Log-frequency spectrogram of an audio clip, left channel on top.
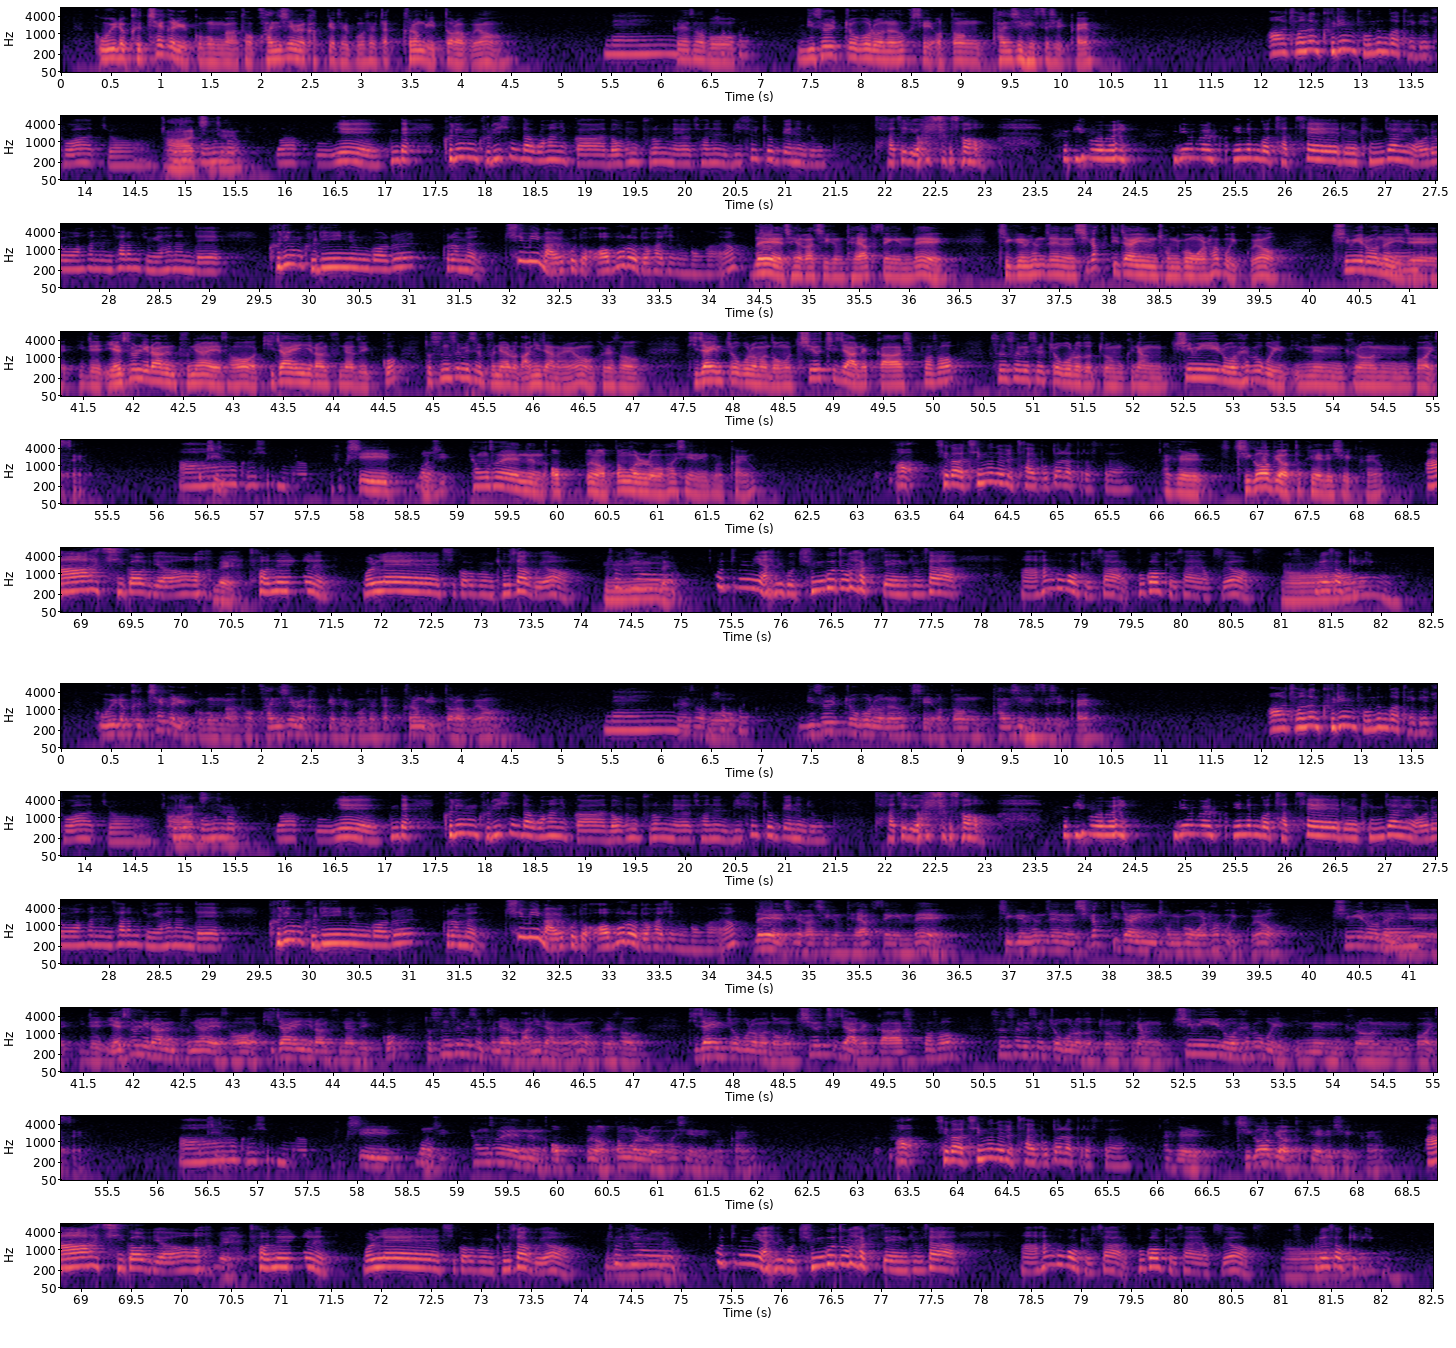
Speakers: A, on the left (about 55°); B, in the centre.
A: 오히려 그 책을 읽고 뭔가 더 관심을 갖게 되고 살짝 그런 게 있더라고요.
B: 네,
A: 그래서
B: 그러셨구나.
A: 뭐 미술 쪽으로는 혹시 어떤 관심이 있으실까요?
B: 아, 저는 그림 보는 거 되게 좋아하죠.
A: 아,
B: 그림 보는
A: 진짜요?
B: 것도 좋아하고, 예. 근데 그림 그리신다고 하니까 너무 부럽네요. 저는 미술 쪽에는 좀 자질이 <laughs> 없어서 그림을, 그림을 그리는 것 자체를 굉장히 어려워하는 사람 중에 하나인데, 그림 그리는 거를 그러면 취미 말고도 업으로도 하시는 건가요?
A: 네, 제가 지금 대학생인데, 지금 현재는 시각 디자인 전공을 하고 있고요. 취미로는
B: 네.
A: 이제, 이제 예술이라는 분야에서 디자인이라는 분야도 있고, 또 순수미술 분야로 나뉘잖아요. 그래서 디자인 쪽으로만 너무 치우치지 않을까 싶어서 순수미술 쪽으로도 좀 그냥 취미로 해보고 있, 는 그런 거가 있어요.
B: 아,
A: 혹시,
B: 그러시군요.
A: 혹시
B: 네.
A: 뭐지? 평소에는 업은 어떤 걸로 하시는 걸까요?
B: 아, 제가 질문을 잘 못 알아들었어요.
A: 아, 그 직업이 어떻게 되실까요?
B: 아, 직업이요. <laughs>
A: 네.
B: 저는 원래 직업은 교사고요.
A: 음,
B: 초중,
A: 네.
B: 초중이 아니고 중고등학생 교사, 아, 한국어 교사, 국어 교사였고요.
A: 어,
B: 그래서 계속,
